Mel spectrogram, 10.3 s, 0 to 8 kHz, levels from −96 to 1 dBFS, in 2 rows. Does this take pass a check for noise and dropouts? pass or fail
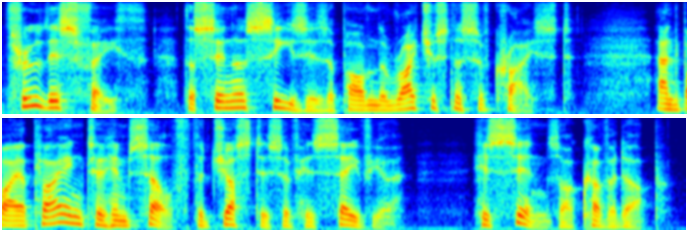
pass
